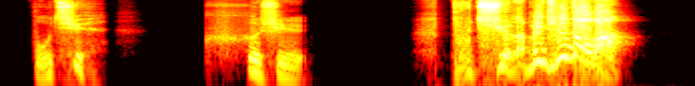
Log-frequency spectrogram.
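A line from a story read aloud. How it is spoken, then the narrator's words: Stern, sharp voice. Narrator (Chinese): 赵石南的声音凛厉了起来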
